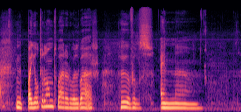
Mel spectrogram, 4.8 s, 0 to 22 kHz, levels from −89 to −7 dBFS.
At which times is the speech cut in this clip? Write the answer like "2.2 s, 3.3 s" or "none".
1.6 s, 3.2 s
